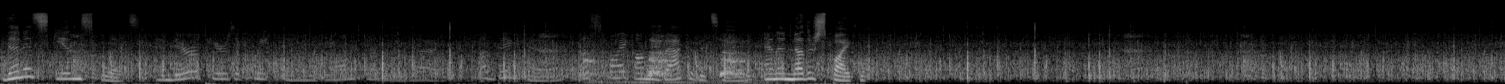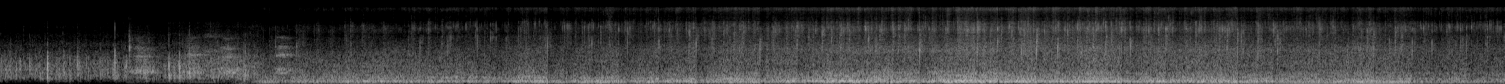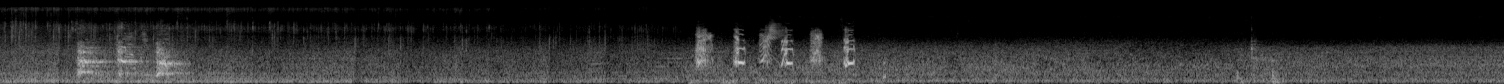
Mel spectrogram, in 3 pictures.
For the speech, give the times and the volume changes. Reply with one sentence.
The speech can be heard from 0.0 to 8.7 s, getting quieter then louder.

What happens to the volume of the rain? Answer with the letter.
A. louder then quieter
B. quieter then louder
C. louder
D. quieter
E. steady
A.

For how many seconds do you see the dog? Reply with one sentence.
You can hear the dog for 7 seconds altogether.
